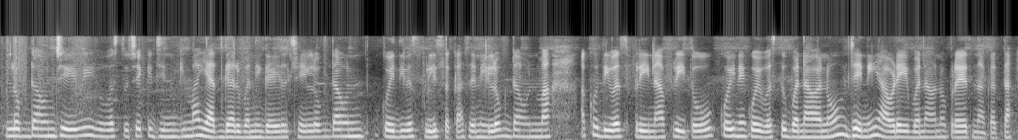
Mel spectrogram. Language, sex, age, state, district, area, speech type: Gujarati, female, 30-45, Gujarat, Surat, urban, spontaneous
